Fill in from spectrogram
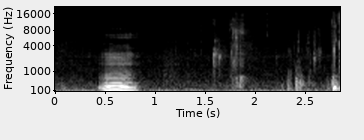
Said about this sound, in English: Let me take a sip.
